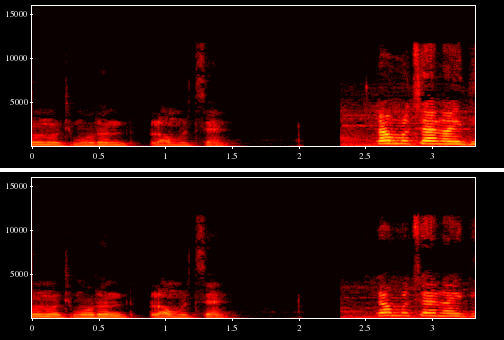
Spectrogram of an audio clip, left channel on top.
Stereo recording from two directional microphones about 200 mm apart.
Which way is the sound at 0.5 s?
15° left (ahead or behind).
